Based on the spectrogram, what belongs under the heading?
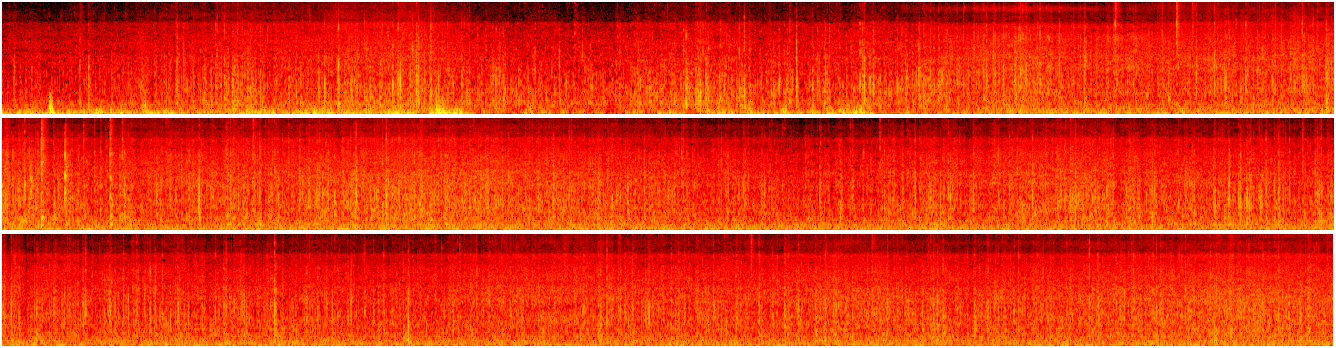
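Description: Steady rain falling, an even hiss throughout, with a few low thumps in the first few seconds.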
